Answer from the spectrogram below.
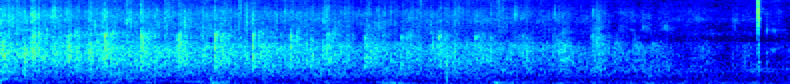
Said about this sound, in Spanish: Yo voy a pedir un fuerte aplauso a mis invitados en esta mañana. Ayúdenme a los invitados, vengan por acá. Vamos, vengan mis invitados. Fuerte, fuerte el aplauso al Señor.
